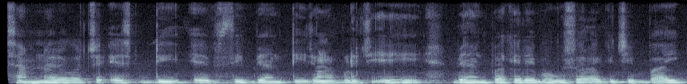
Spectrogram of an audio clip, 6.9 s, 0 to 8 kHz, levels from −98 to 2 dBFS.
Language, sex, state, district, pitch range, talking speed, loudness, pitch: Odia, male, Odisha, Nuapada, 120-130 Hz, 140 wpm, -15 LUFS, 125 Hz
